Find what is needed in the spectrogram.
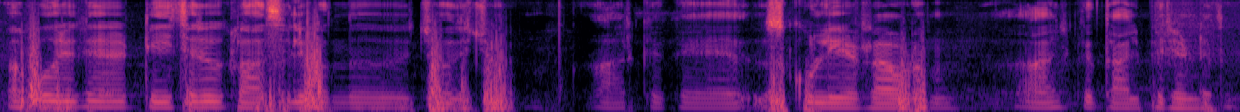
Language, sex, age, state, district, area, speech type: Malayalam, male, 30-45, Kerala, Palakkad, rural, spontaneous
